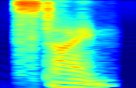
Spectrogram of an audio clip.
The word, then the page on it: stein: Indian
